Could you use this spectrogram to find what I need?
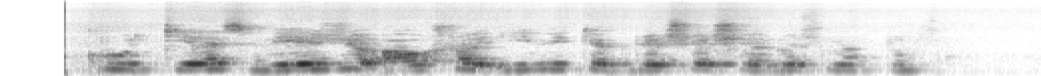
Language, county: Lithuanian, Panevėžys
